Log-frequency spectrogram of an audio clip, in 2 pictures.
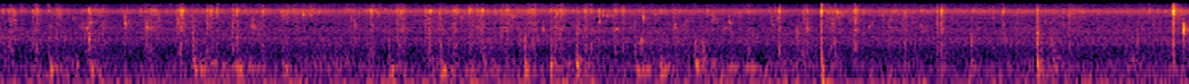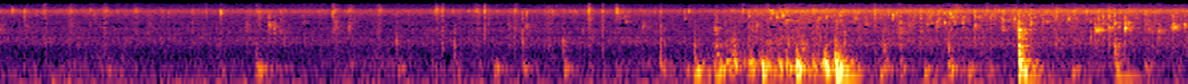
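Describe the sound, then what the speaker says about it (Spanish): Longaniza sausages frying in a pan for a wine braise, a steady soft sizzle with crackle running throughout and growing louder and busier near the end, heard alone without talk. "Que nos vaya friendo un poquito."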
